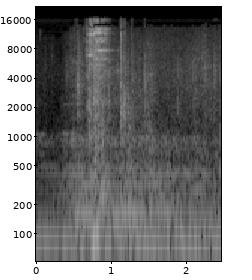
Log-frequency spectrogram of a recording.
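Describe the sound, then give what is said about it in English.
An apartment door swings shut as a man heads into his apartment, a single muffled thud and faint rattle near the start, followed by a steady low hum of room tone. No one speaks. “Rigg heads into his apartment, closing the door behind him.”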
